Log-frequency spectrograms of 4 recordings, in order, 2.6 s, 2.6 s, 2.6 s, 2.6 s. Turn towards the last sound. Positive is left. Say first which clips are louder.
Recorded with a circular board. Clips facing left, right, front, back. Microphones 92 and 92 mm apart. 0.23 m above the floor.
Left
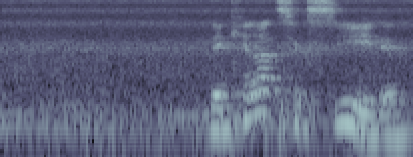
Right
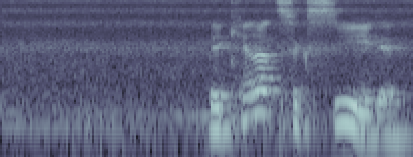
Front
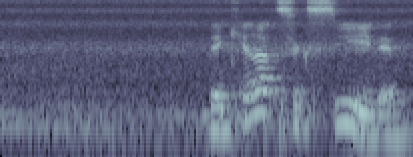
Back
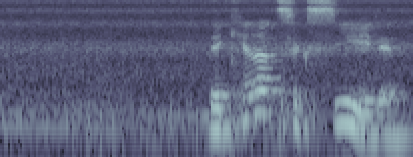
# right 5 dB, even
turn(degrees=-95)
